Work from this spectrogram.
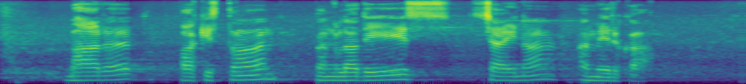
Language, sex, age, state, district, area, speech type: Maithili, male, 30-45, Bihar, Purnia, rural, spontaneous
